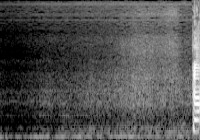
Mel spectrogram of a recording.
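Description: A quiet pause in a church's chanted consecration prayer: faint room noise with a low steady hum. A man's chanting voice comes back at the very end.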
